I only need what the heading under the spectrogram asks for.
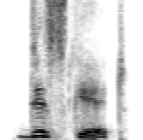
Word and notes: diskette: Indian

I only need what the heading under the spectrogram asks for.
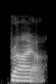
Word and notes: prior: Indian

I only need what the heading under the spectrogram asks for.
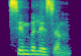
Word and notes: symbolism: Indian

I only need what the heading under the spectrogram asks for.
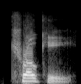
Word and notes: troche: American English

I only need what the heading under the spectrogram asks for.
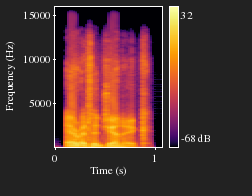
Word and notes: erotogenic: British English

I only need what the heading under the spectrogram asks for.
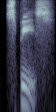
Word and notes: speiss: American English

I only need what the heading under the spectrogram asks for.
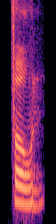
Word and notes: foehn: Indian

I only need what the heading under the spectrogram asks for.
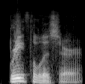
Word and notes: Breathalyser: American English

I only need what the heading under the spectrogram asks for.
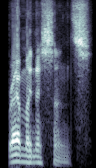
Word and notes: reminiscence: American English

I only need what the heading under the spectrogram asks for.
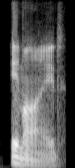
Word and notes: imide: British English

